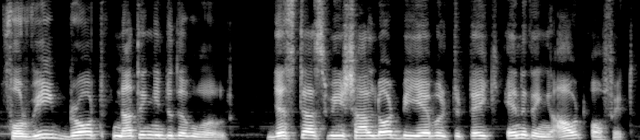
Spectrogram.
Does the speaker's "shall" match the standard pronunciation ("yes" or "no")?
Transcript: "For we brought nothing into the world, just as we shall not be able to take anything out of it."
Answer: yes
